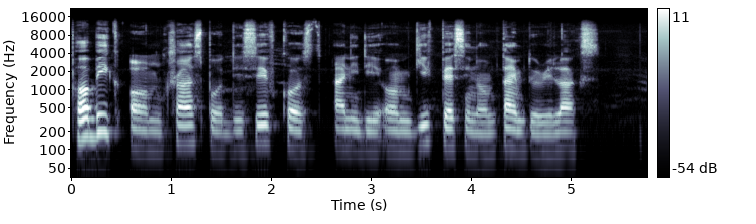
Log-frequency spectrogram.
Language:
Nigerian Pidgin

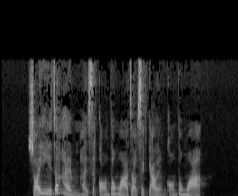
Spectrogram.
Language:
Cantonese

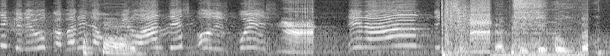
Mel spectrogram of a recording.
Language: Spanish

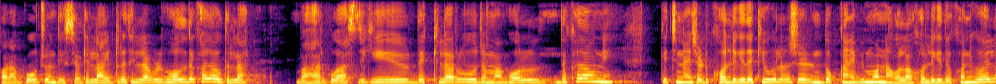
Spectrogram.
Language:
Odia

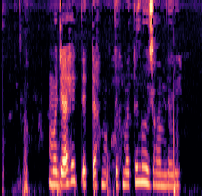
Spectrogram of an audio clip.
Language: Pashto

